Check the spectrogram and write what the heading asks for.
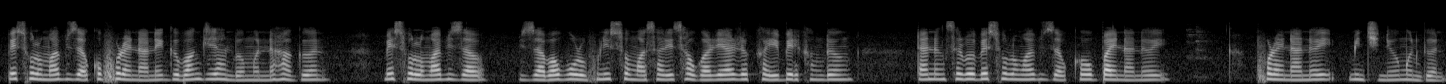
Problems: none marked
